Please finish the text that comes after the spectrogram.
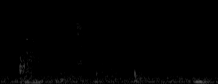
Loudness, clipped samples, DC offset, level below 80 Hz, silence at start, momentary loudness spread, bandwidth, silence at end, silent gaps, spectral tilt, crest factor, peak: -63 LUFS; under 0.1%; under 0.1%; -74 dBFS; 0 s; 7 LU; 8 kHz; 0 s; none; -5 dB/octave; 20 dB; -42 dBFS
